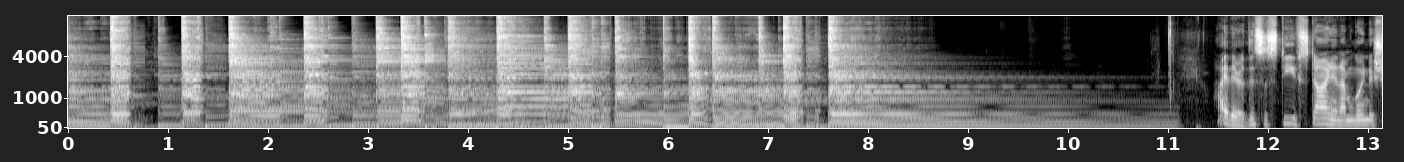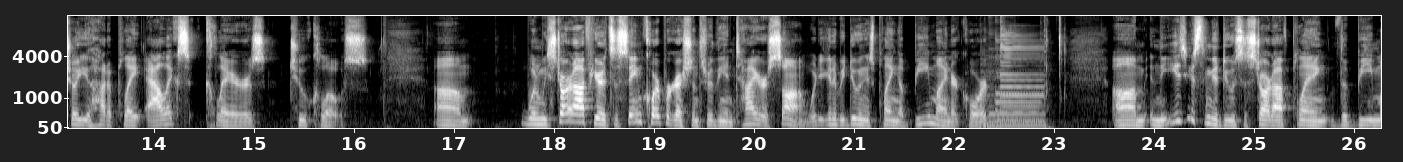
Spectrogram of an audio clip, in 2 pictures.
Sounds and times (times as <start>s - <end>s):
Strum: 0.0s - 11.2s, 22.2s - 23.0s
Speech: 11.5s - 16.2s, 16.8s - 22.4s, 23.6s - 26.2s.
